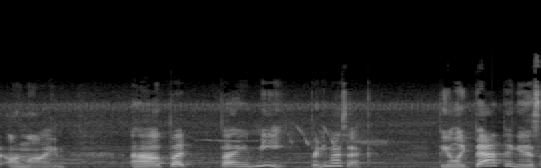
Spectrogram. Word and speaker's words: Marczak: my name correctly, so I guess you better learn. M-A-R-C-Z-A-K, pronounced Marzak. Not that difficult.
